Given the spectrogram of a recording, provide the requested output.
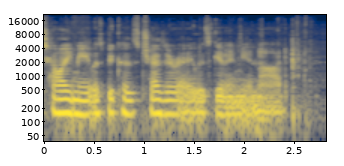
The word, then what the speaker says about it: Cesare: had named my child Cesare which is Caesar the way it's pronounced in Italian and I didn't actually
